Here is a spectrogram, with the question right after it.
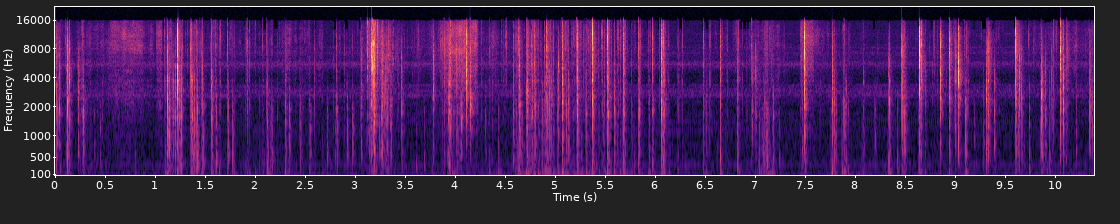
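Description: A hand-sized blue Canine Carry-Outs plastic snack bag filled with dog treats is held near the mic and crinkled, squeezed and tapped with the fingertips. Sharp, bright plastic crackles and crinkles come in dense bursts with quick taps between them, each snapping off almost instantly.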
